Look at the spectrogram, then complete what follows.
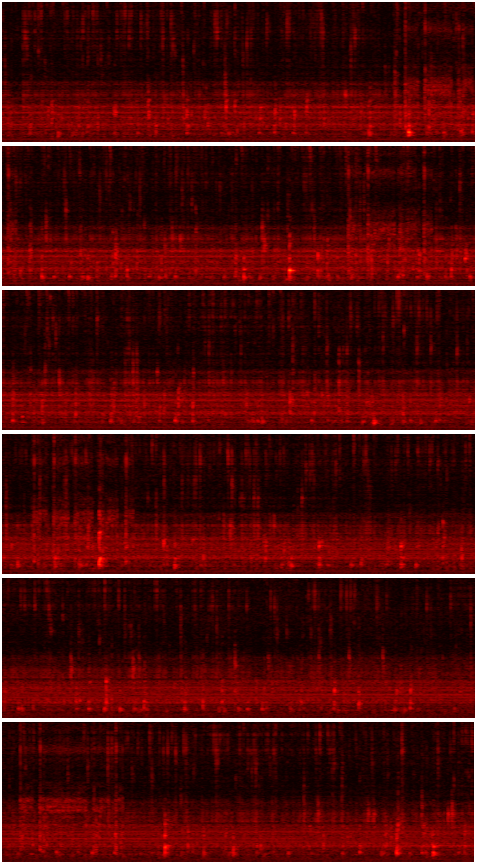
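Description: Aquarium water trickling and bubbling, with scattered small drips and pops over a steady low hum.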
